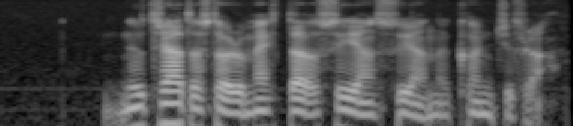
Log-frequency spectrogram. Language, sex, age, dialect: Faroese, male, 15-35, Norðuroyggjar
